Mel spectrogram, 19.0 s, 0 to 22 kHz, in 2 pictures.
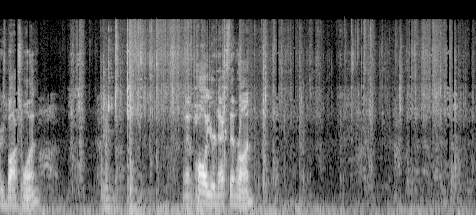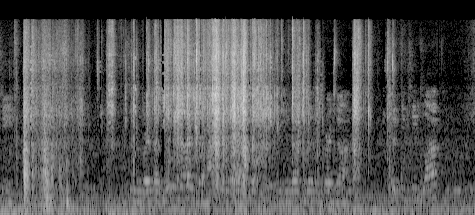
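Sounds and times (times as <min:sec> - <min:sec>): foil wrapper crinkling and tearing: 0:01.4 - 0:17.5.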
